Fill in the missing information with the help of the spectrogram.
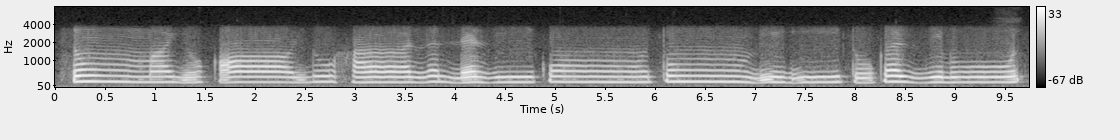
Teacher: قاف کو مزید فل ماؤتھ کریں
